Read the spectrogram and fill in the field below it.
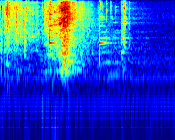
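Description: A sheet of glass smashes in a bright burst, followed by a few scattered tinkles of falling shards that quickly fade. No voices accompany it.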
